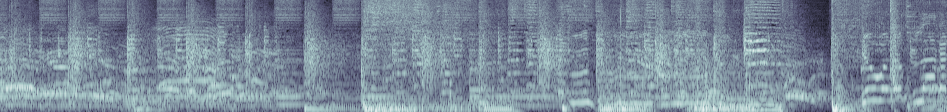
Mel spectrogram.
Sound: crowd cheers

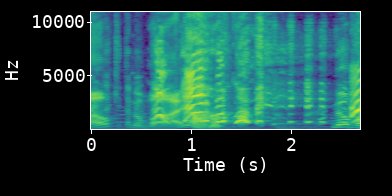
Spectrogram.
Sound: laughs

